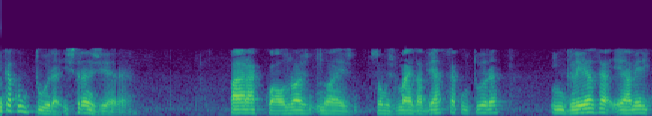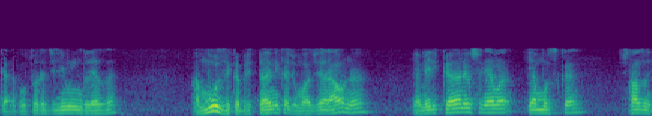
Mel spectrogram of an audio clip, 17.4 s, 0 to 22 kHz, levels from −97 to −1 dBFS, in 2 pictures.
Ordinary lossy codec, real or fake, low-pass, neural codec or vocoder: AAC, 16 kbps; real; 7.2 kHz; none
